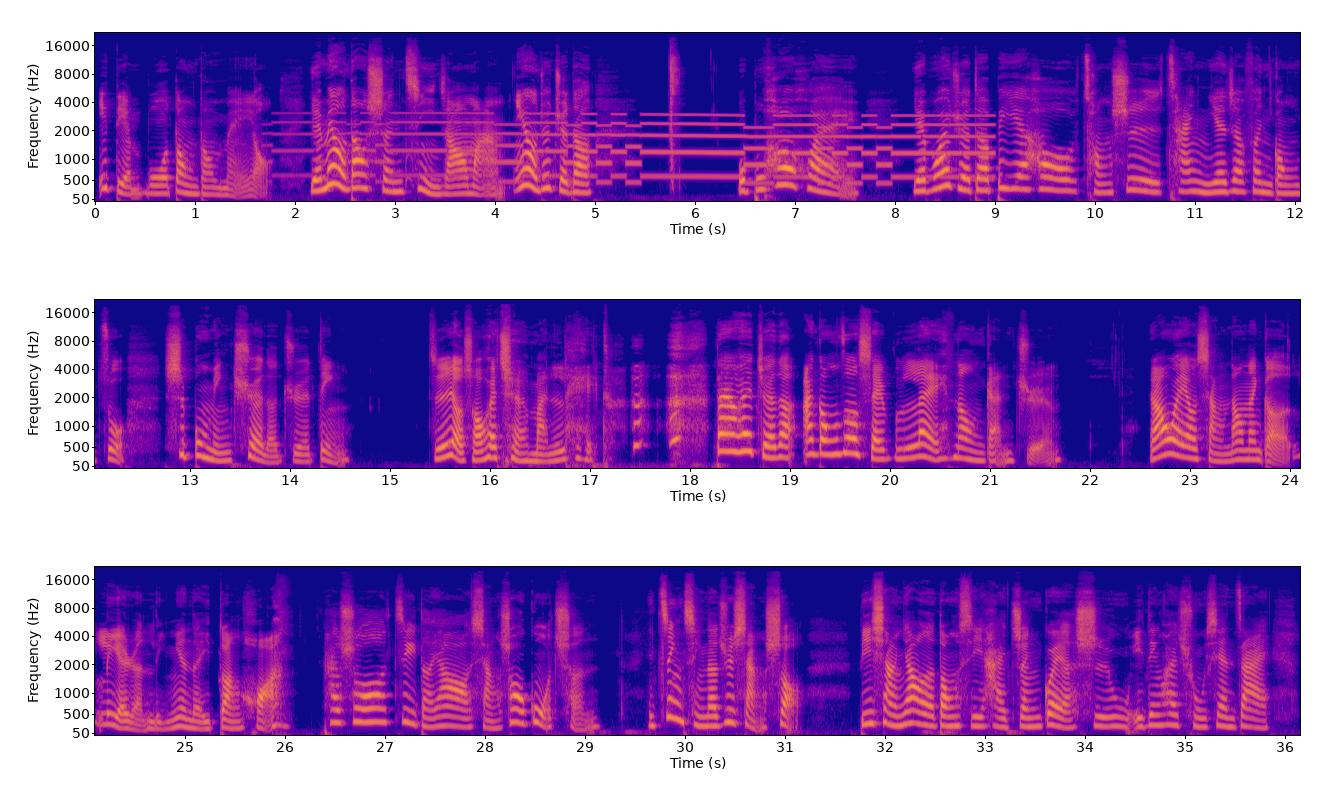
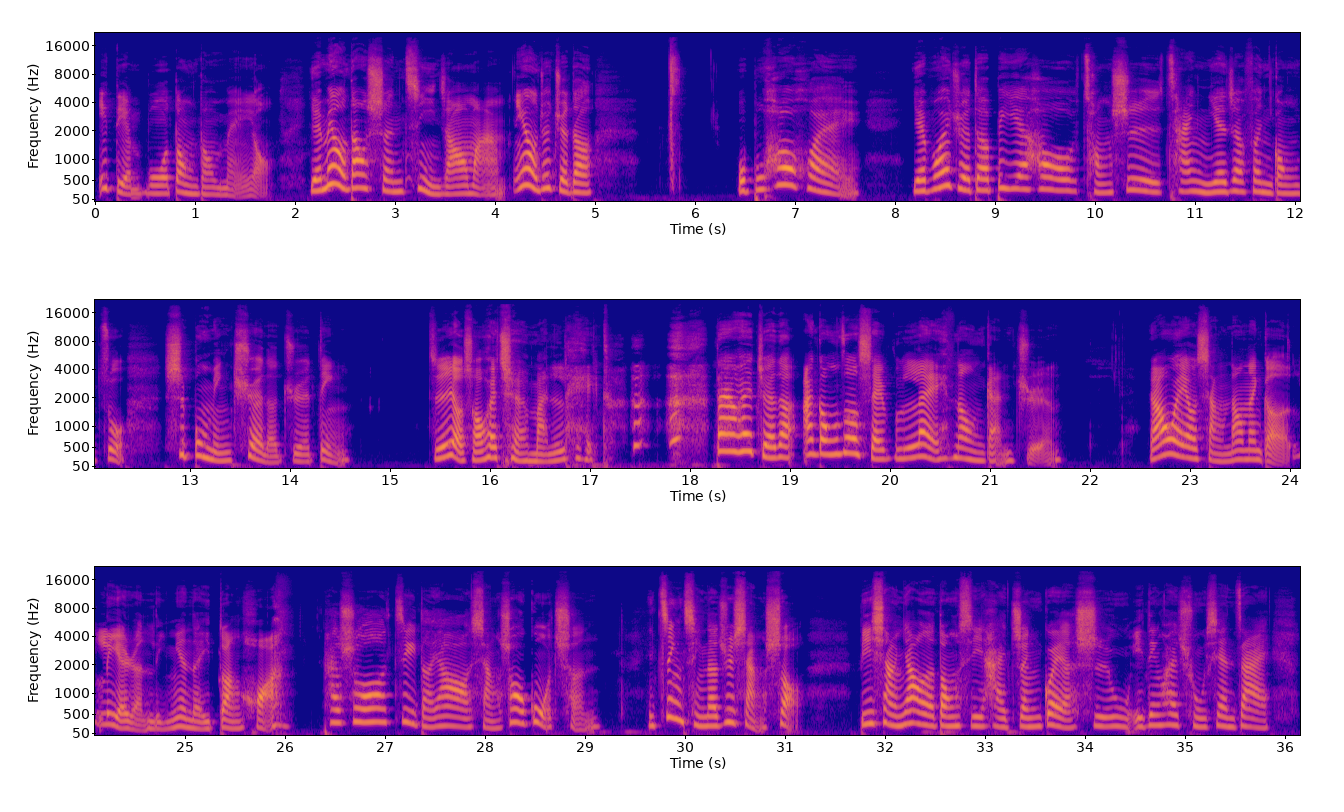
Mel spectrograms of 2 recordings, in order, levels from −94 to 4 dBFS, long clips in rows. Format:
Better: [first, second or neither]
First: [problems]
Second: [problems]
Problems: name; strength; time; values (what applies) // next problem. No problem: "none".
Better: second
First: siren; noticeable; from 1.5 to 9 s; peak 8 dB below the speech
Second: none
